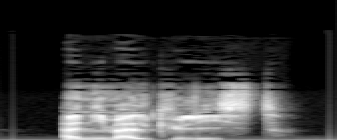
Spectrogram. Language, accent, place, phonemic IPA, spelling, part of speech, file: French, France, Lyon, /a.ni.mal.ky.list/, animalculiste, adjective / noun, LL-Q150 (fra)-animalculiste.wav
- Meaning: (adjective) animalculist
